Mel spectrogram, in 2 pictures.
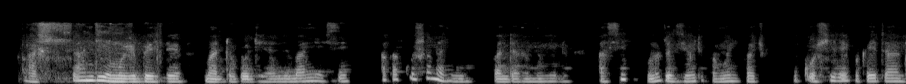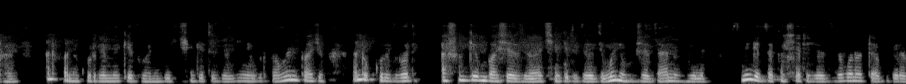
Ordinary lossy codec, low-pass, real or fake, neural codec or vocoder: Opus, 32 kbps; 7.2 kHz; real; none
